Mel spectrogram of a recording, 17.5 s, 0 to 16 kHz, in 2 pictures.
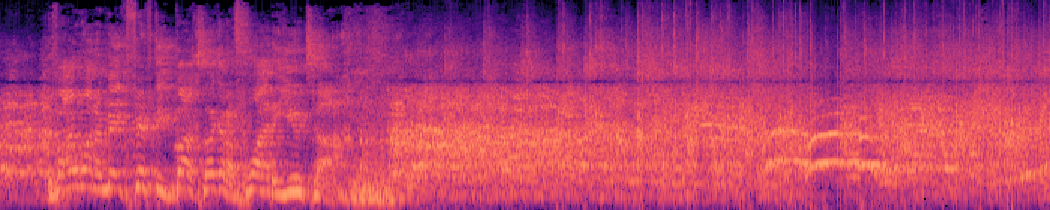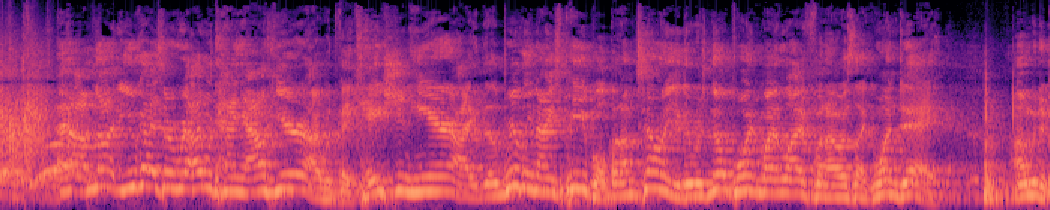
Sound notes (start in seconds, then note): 2.8 audience laughing; 3.6 audience applauding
